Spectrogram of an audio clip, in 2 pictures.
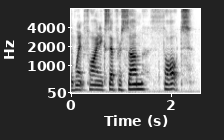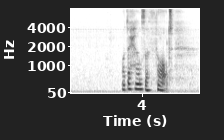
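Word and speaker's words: thot: guess it is an actual word so it's thought and it's a woman who has many casual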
